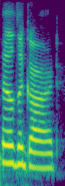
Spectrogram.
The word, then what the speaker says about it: Hildegard: Hildegard. Hildegard. It was him. Hildegard. Heidegard. Oh, there's no L. Gald. Hidergald. There's an L at the end.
